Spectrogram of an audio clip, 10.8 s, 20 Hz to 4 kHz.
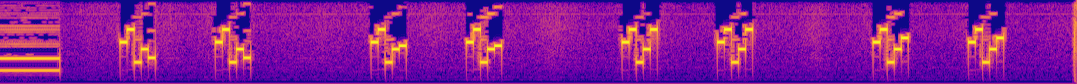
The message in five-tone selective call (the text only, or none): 88163 88163 88167 88167 88166 88166 88169 88169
